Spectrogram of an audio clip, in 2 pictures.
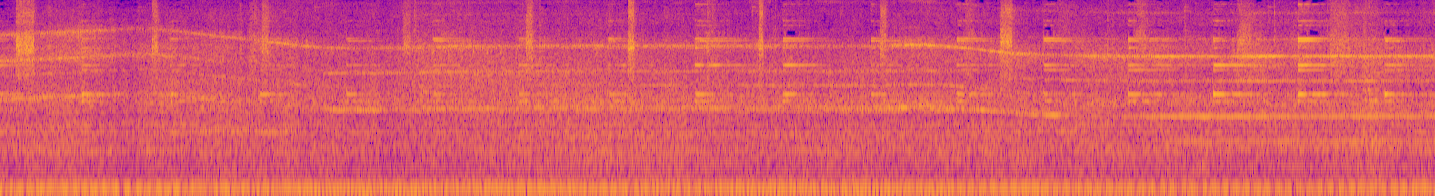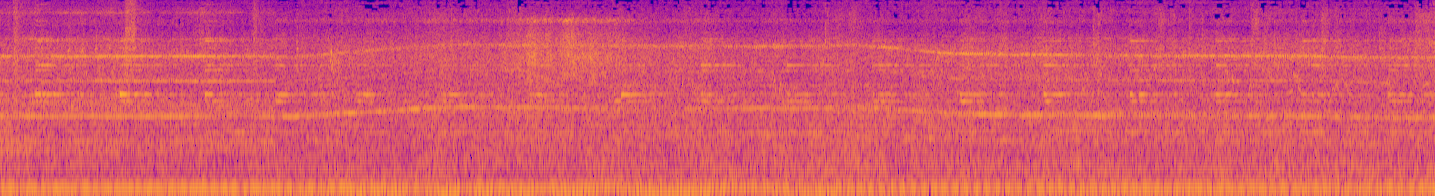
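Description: Diesel freight train passing close by: a heavy, steady low rumble from the locomotives and cars, with a high whine that slowly rises and falls in pitch.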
